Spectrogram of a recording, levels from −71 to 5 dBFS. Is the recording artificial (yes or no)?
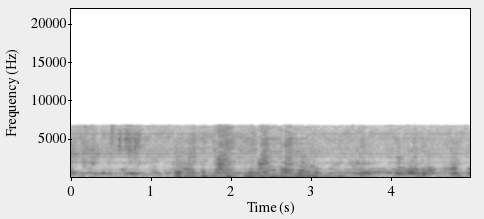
yes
